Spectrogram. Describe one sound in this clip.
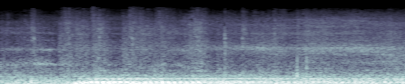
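Heavy armored footsteps clank on stone.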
